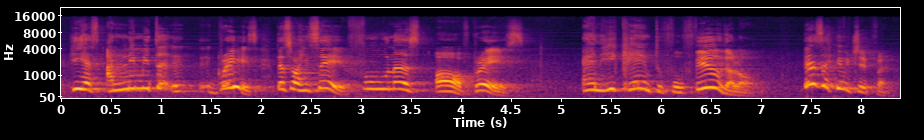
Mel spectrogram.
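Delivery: high, urgent pulpit voice; impassioned preaching. Real, not acted. Preacher setting Moses against Jesus for the congregation, impassioned preaching. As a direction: drive the contrast home at a high pitch.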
